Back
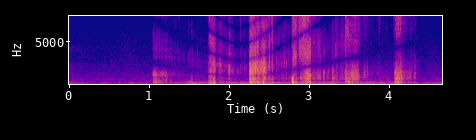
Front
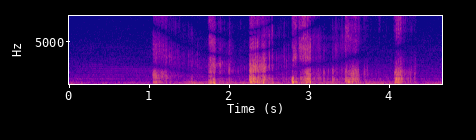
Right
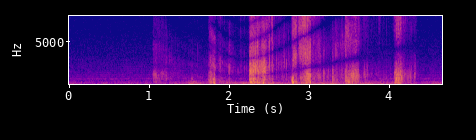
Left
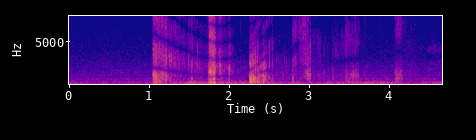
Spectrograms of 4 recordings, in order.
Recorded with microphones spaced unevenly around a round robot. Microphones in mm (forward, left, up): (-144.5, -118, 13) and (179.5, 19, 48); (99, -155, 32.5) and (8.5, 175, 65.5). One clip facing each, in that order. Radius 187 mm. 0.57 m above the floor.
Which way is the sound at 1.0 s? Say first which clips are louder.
Even, left 10 dB; 100° left.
